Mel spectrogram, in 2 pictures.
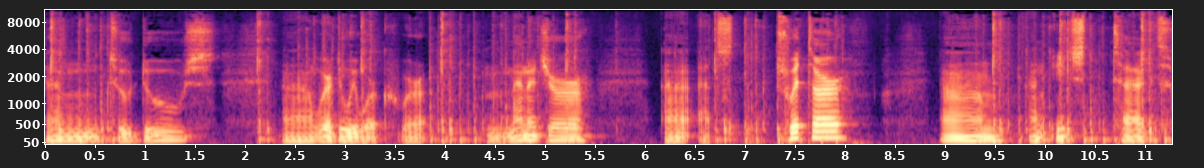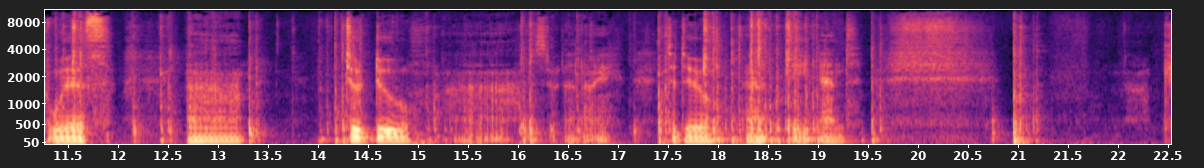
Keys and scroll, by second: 0.0-14.8 typing, 13.4 Escape, 15.2 Left, 16.2 space, 16.8 super+Right, 17.5-19.7 typing, 21.1 ctrl+super+s, 21.4 c.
